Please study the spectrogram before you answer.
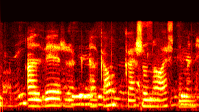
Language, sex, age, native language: Icelandic, other, 11, Icelandic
